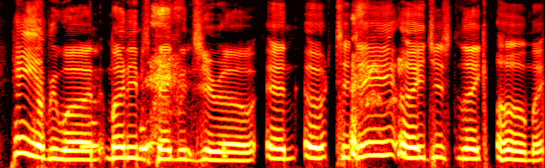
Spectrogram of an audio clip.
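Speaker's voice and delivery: dopey, stupid voice, every word very drawn out. Mocking a YouTuber who just sits there: stupid Penguinz0 voice. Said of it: "that stupid voice".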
